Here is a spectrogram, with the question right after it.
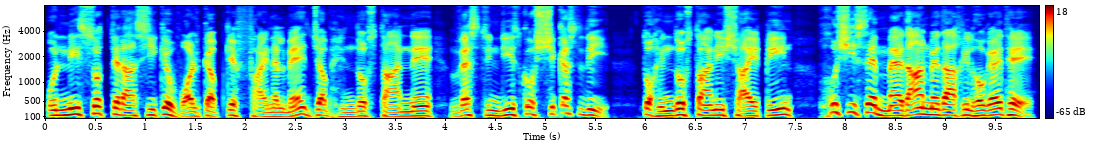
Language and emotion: Urdu, happy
